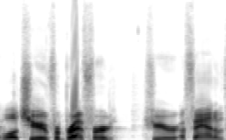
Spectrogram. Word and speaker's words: Brentford: the footy match enjoy was it right brentwood am i saying it right brentford brent ford okay french food and fulham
